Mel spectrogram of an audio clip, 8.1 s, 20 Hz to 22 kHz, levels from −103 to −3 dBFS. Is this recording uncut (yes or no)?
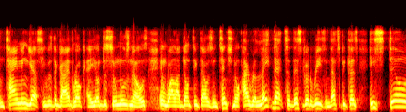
no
